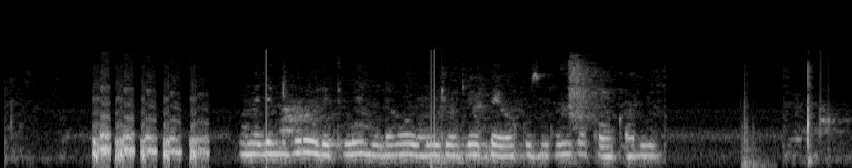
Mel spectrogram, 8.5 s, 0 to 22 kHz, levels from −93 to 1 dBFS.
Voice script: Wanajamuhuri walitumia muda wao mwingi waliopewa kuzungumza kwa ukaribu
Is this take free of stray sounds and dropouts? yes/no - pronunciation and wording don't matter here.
no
